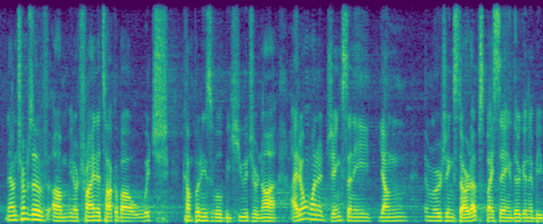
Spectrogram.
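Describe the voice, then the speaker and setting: A man speaking as an angel investor on a conference panel, explaining his points in a measured way with frequent "you know". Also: medium pitch. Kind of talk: panel discussion, explanatory talk. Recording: echoey hall with long reverb.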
